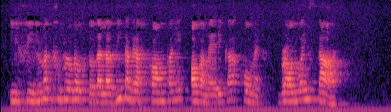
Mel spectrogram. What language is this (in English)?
Italian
